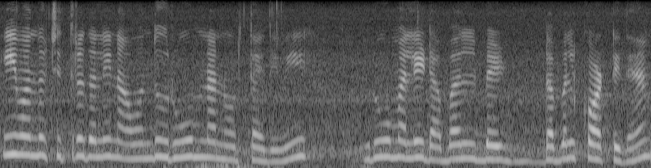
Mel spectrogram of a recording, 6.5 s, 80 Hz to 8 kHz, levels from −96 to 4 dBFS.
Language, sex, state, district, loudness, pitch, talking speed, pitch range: Kannada, female, Karnataka, Bijapur, -28 LUFS, 265 Hz, 140 wpm, 235-290 Hz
